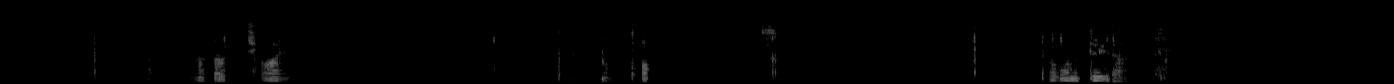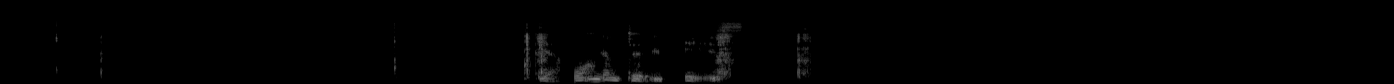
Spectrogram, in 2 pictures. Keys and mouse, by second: 2.2 click, 4.9 click, 6.5 click, 10.6 click, 14.5 click, 22.9 click.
